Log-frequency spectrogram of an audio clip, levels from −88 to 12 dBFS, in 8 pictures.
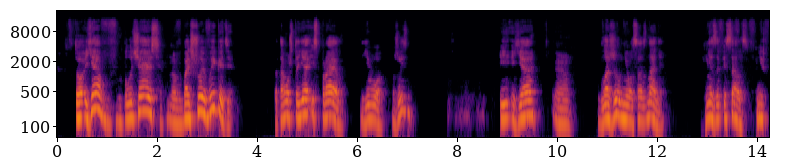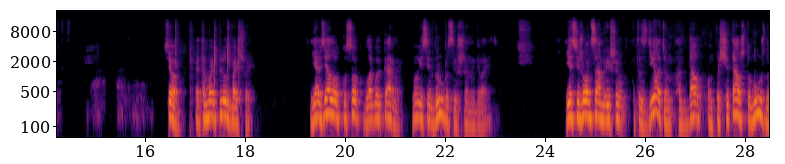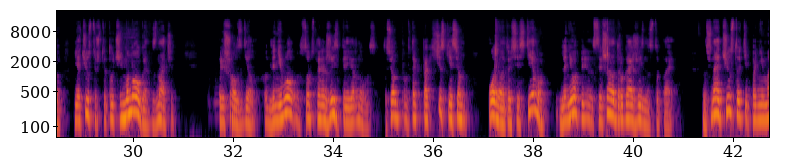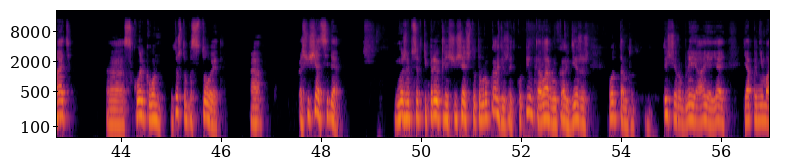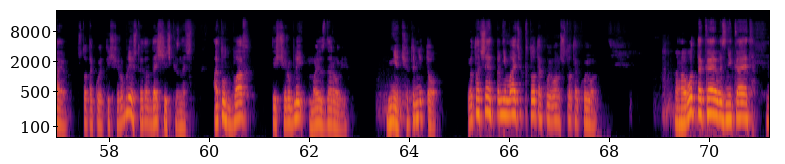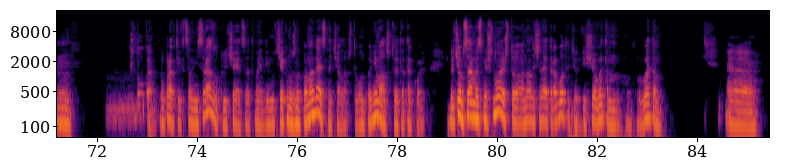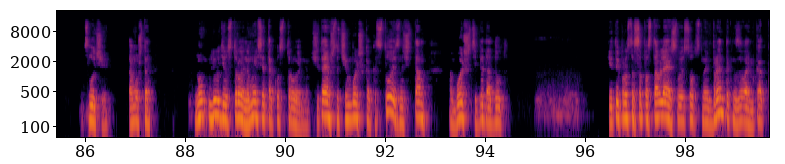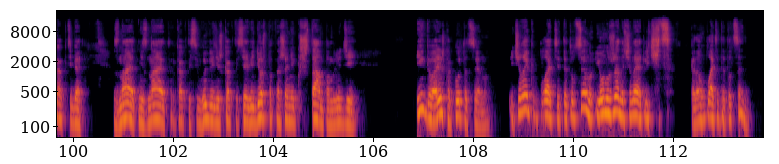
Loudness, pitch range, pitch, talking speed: -26 LUFS, 120-155 Hz, 135 Hz, 135 wpm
